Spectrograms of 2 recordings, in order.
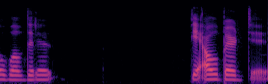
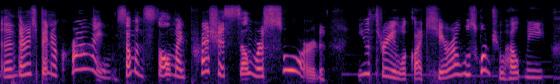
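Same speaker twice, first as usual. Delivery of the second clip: high, eager little mouse pleading with heroes; squeaky mouse voice; 4 semitones higher than usual. Acted. Mouse begging the heroes to find her stolen sword, high and squeaky. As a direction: pitch way up as a frantic tiny mouse.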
